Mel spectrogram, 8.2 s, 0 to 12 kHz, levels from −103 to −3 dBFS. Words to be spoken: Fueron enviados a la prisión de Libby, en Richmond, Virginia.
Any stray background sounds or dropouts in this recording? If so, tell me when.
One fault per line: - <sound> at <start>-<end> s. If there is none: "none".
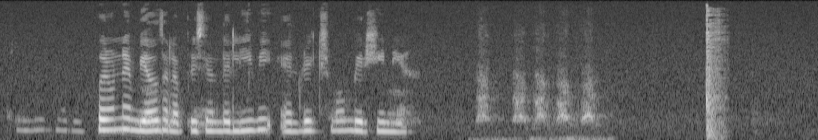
- bark at 4.7-6.2 s
- thud at 7.1-7.3 s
